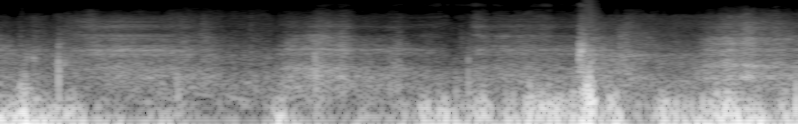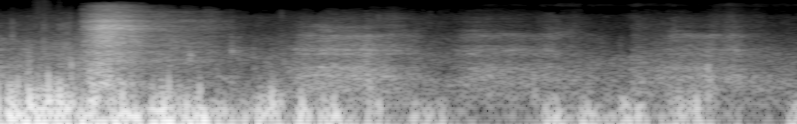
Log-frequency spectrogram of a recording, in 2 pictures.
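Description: Wind gusts loudly across an open outdoor space, buffeting in rough bursts.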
